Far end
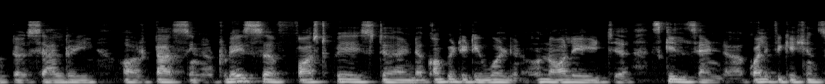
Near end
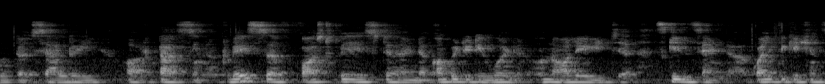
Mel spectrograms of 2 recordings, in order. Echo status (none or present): present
